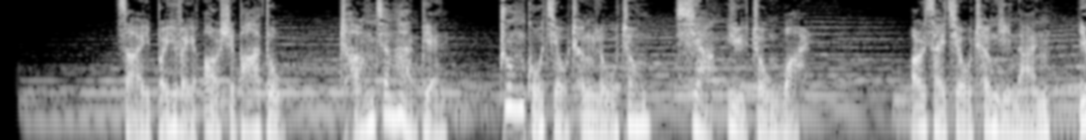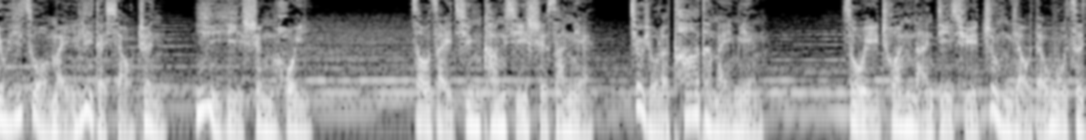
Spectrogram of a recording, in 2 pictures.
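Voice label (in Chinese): 国语 男声 专题片 深沉浑厚 大气浑厚磁性 沉稳 科技感; 大渡口镇-政府专题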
